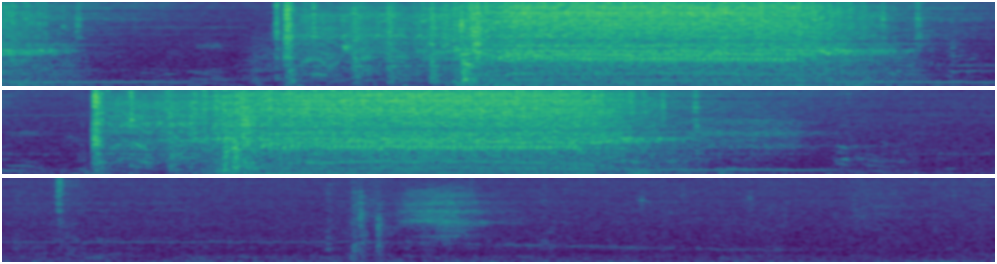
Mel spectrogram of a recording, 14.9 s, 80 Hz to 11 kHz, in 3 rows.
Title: Audi A6 C6 3.2 Quattro AUK starter : timing chain rattle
